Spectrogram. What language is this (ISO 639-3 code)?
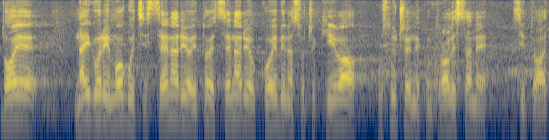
srp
